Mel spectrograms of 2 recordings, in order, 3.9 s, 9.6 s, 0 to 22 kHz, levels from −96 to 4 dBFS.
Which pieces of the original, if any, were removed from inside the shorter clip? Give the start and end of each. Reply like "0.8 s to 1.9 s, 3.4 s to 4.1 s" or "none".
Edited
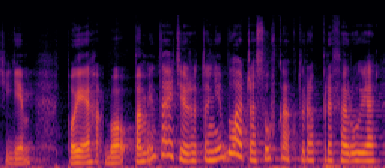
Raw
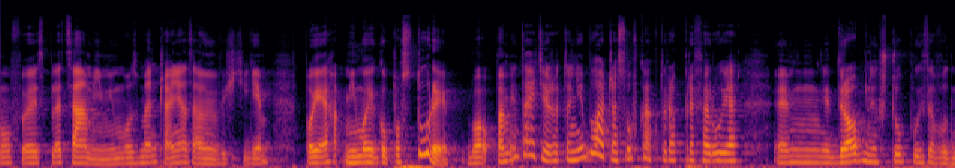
3.4 s to 4.6 s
